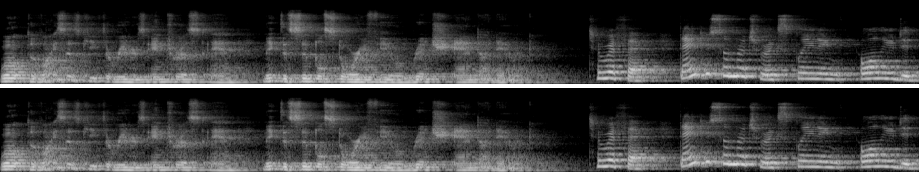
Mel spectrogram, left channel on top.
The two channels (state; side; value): identical; both; correlation 1.00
